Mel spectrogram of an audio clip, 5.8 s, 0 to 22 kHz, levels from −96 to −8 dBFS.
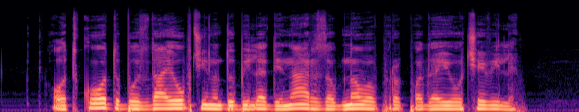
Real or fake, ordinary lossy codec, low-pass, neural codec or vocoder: fake; none; 19.8 kHz; vocoder, 44.1 kHz, 128 mel bands every 512 samples, BigVGAN v2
